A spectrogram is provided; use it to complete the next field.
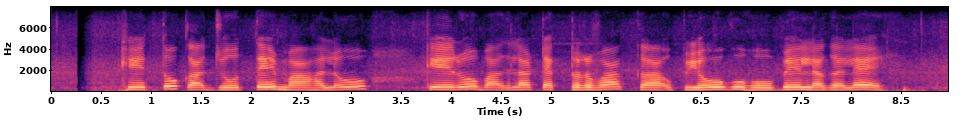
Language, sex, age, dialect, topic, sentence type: Maithili, female, 51-55, Angika, agriculture, statement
